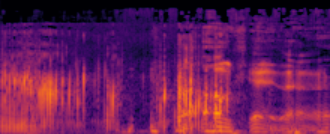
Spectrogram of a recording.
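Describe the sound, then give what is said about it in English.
A voice imitates a long fart, a drawn-out buzzing, sputtering raspberry lasting a couple of seconds, loud, with a brief pause partway through before the noise resumes. “It was a long fart.”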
